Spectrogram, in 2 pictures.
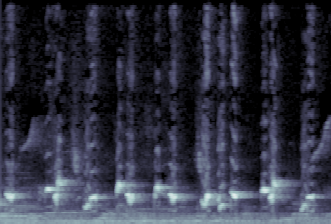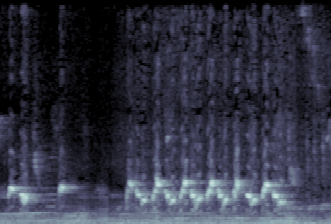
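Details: Sooty-headed bulbul lure song for coaxing kept birds into rapid singing: a string of sharp chirps and downslurs, a short gap, then a tight burst of quick repeated notes, over a soft hum.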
